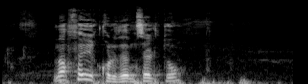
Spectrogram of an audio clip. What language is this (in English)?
Kabyle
